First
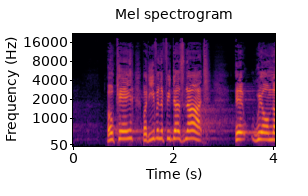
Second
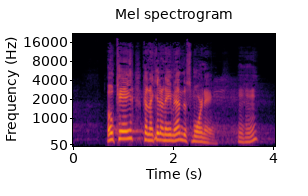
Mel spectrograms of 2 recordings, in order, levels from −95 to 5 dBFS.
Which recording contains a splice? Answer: second; 1 cut; at 1.4 s

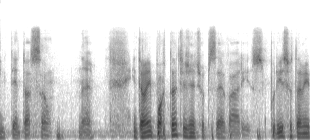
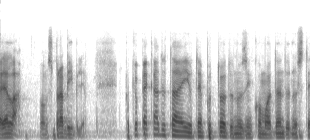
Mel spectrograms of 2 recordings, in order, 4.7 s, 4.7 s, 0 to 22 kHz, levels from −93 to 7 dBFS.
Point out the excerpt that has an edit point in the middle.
second; 1 cut; at 1.7 s

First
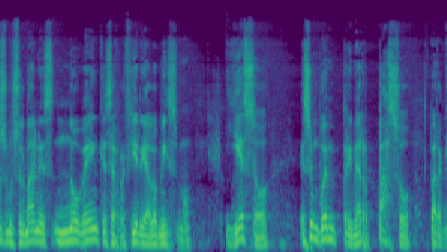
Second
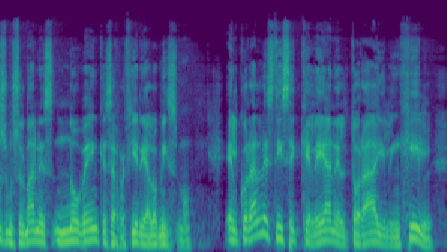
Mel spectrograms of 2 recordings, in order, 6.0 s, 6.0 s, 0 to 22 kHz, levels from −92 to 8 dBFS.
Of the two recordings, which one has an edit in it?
first; 1 cut; at 2.9 s

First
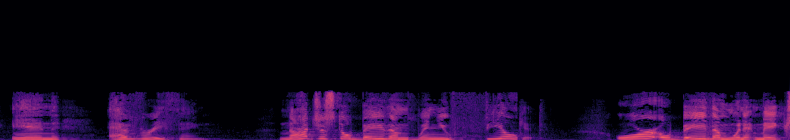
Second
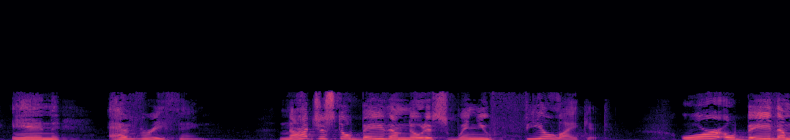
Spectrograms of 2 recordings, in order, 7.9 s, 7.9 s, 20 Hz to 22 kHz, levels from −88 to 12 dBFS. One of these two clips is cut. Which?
first; 2 cuts; at 4.1 s, 5.2 s

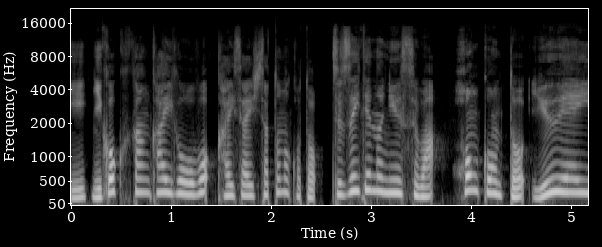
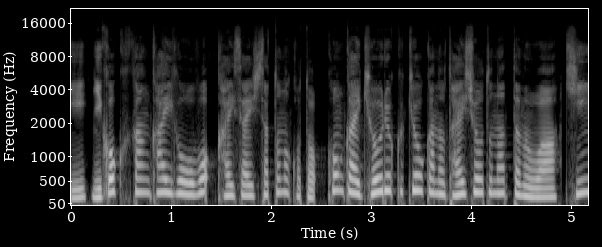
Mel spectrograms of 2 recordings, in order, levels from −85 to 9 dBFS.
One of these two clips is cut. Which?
first; 1 cut; at 2.5 s

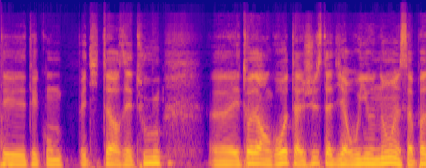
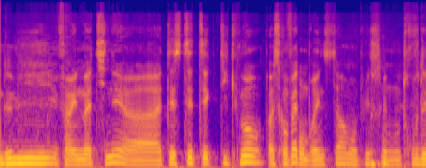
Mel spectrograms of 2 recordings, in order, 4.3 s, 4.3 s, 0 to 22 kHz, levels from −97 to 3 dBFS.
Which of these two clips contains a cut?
second; 1 cut; at 3.0 s

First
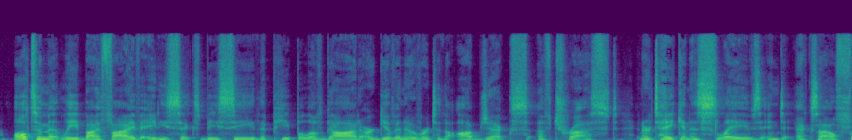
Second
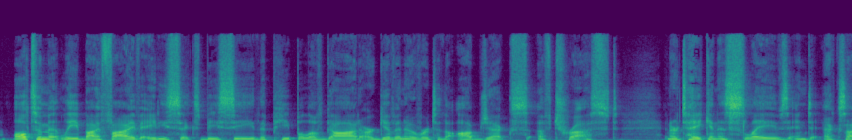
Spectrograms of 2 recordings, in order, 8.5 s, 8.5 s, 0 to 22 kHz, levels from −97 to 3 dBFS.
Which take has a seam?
first; 1 cut; at 6.3 s

